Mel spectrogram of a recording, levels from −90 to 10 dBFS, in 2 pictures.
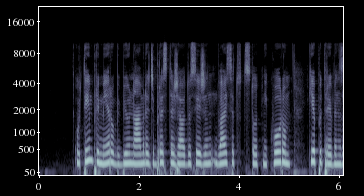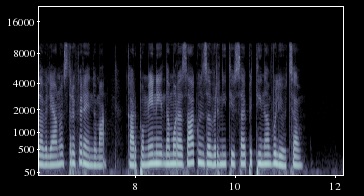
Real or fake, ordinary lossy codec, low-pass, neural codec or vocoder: real; Opus, 64 kbps; 9.9 kHz; none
